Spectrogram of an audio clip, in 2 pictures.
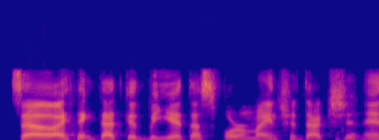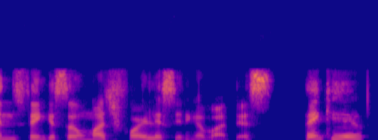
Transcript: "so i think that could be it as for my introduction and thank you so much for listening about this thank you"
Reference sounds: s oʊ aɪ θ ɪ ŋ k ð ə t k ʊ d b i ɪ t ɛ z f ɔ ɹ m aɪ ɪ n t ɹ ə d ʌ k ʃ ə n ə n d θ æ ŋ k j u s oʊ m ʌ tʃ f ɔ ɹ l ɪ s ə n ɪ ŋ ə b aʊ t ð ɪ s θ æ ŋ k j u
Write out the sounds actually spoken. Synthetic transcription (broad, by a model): s oʊ aɪ θ ɪ ŋ k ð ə t k ʊ d b i ɪ t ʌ s f ɔ ɹ m aɪ ɪ n t ɹ ə d ʌ k ʃ ə n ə n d θ æ ŋ k j u s oʊ m ʌ tʃ f ɔ ɹ l ɪ s ə n ɪ ŋ ə b aʊ t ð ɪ s θ æ ŋ k j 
